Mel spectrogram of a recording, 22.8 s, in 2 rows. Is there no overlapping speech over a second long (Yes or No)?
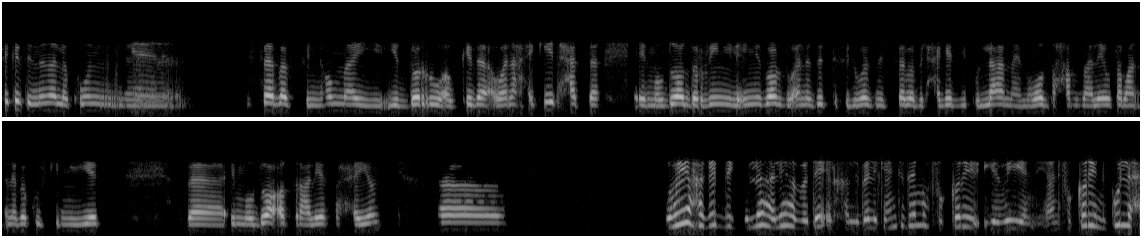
Yes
